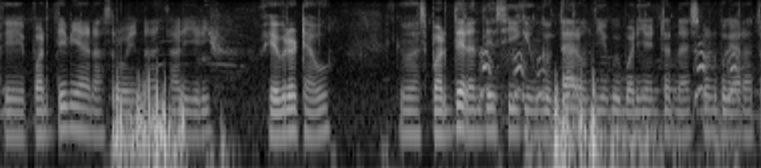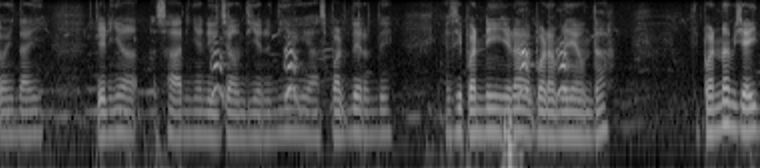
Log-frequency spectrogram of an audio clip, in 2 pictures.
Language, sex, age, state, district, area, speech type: Dogri, male, 18-30, Jammu and Kashmir, Udhampur, rural, spontaneous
